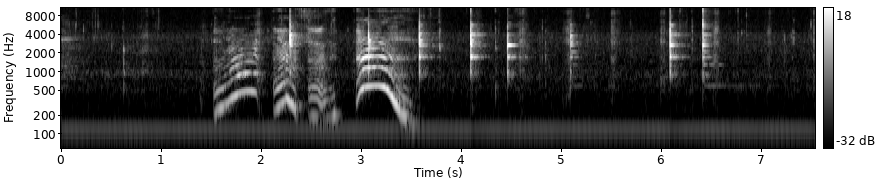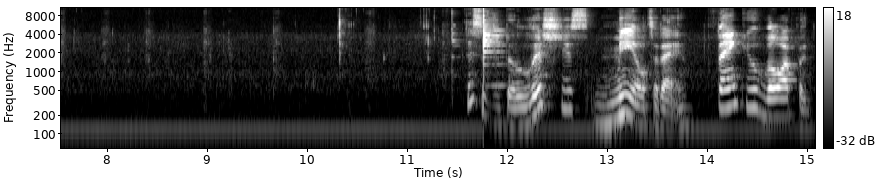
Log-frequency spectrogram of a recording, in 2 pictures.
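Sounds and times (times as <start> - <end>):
cutlery clinking on plate: 3.6 - 5.2, 6.1 - 6.7, 11.4 - 12.1.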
